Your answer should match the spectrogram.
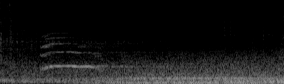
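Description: A cat in Cyberpunk 2077 gives a single clear meow, rising then falling, heard close over a low, steady ambient rumble of the game world.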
